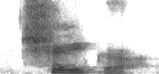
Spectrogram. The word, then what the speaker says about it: Cajka: interesting because i have i have always said my name chaka and yet my husband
